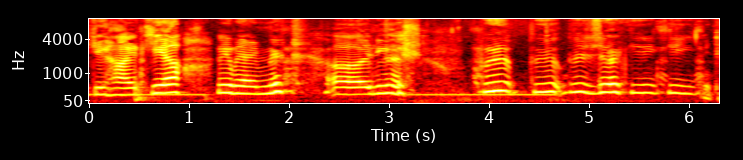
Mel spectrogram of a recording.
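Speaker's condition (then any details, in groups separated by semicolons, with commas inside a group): Cerebral palsy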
